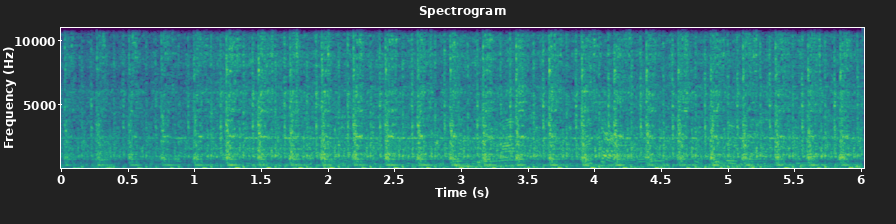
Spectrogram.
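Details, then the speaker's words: ET110 single-cylinder diesel for 120 direct-injection upgrade, balancer bearing replaced: set to slow idle, steady even thumping with clattery diesel tick, no stumbling or hunting; doesn't stall. "ไปวางรอบเบานะครับก็ถือว่าอ้าวไม่ดับ"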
